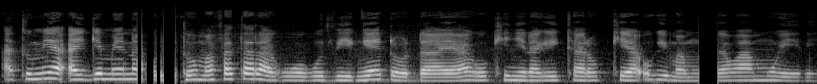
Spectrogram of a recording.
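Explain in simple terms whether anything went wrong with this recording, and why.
Digital broadcast dropout hits twice. After "aingĩ mena", 1.37 to 1.81 s, the speech breaks into short silent holes. After "gũkinyĩra gĩikaro kĩa ũgima", 6.99 to 7.18 s, it cuts out again. The receiver got bad data and went silent until good signal returned.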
